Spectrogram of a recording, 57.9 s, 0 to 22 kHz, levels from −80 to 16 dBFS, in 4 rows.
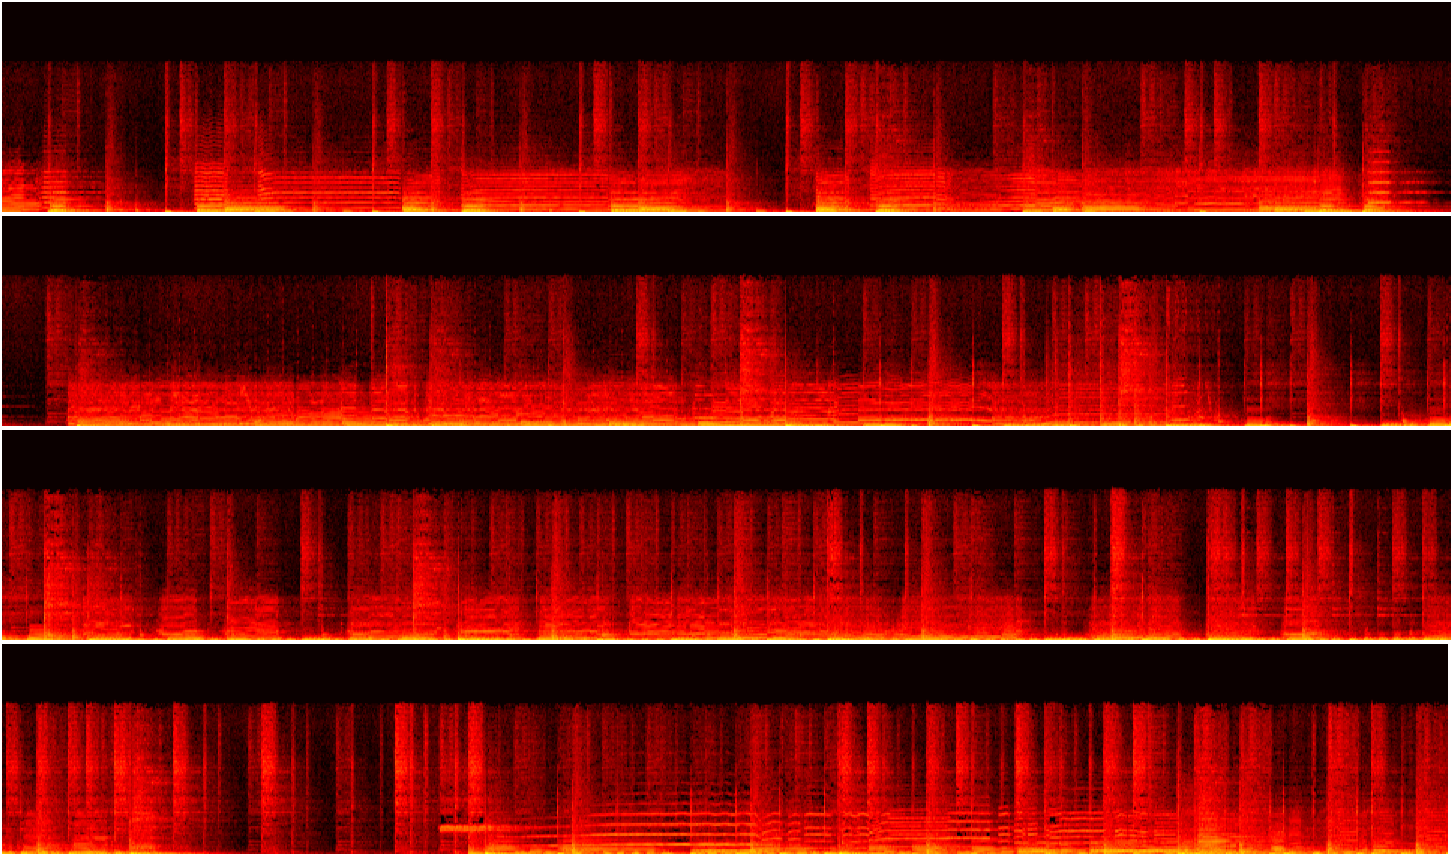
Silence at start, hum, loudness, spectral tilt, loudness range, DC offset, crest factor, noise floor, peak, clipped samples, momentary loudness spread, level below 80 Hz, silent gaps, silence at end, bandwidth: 0 s; none; -24 LUFS; -6 dB/octave; 4 LU; under 0.1%; 18 dB; -54 dBFS; -4 dBFS; under 0.1%; 10 LU; -26 dBFS; none; 0 s; 16 kHz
